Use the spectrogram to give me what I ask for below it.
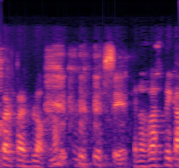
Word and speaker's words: Purple Blob: Bingen Gárate es uno de los fundadores de Purple Blob, Purple o Blob, pronunciado sí, en inglés como Purple Blob, ¿no?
